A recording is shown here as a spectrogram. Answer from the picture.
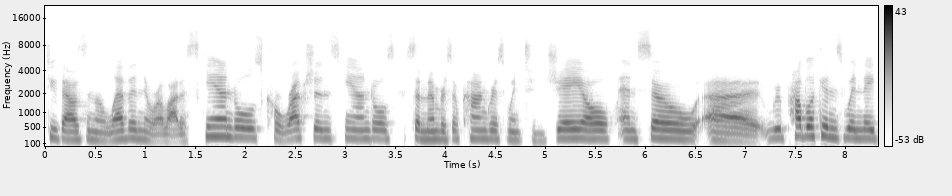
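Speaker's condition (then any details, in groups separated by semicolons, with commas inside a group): No condition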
